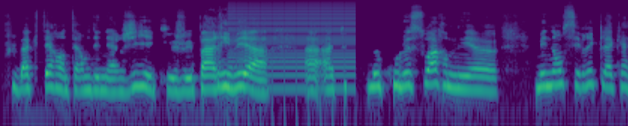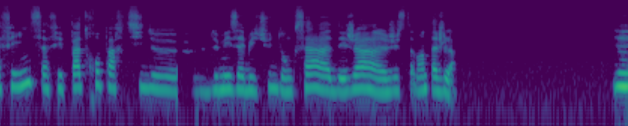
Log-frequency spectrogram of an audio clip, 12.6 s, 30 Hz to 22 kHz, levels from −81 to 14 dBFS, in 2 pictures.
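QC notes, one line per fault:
2.27 to 3.55 s, GSM phone buzz: just after "que je vais pas", a hard, raspy buzz cuts in over the speech and stops before "le coup le soir". It sits about 13 dB below the speech. It repeats about 217 times a second and carries many harmonics. A nearby 2G phone on a call is sending radio bursts at that rate. The audio circuit rectifies them into a steady buzz unrelated to the speech.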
